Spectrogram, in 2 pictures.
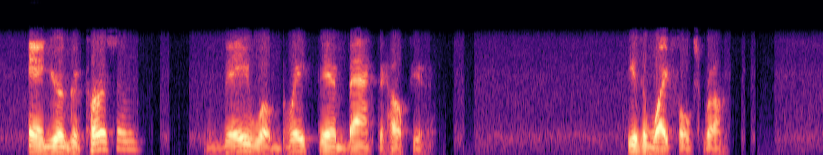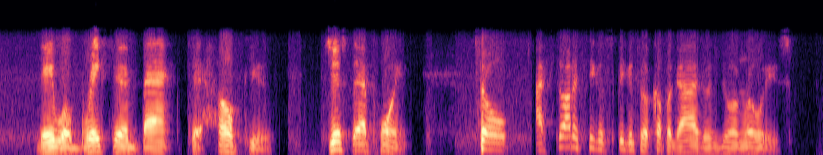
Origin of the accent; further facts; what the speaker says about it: Connecticut, United States; I said, you know, I'm down from Connecticut.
